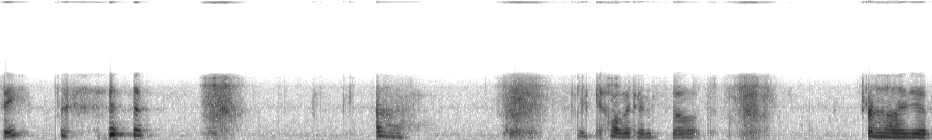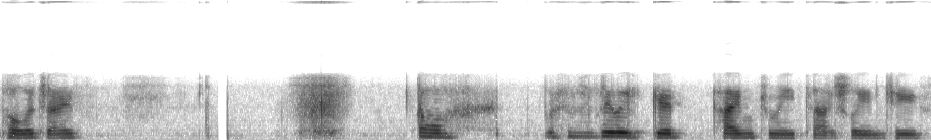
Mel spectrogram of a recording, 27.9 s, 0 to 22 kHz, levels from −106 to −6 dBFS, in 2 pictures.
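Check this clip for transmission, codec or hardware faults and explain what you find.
There's one fault, and it runs the whole length of the clip: stereo read as mono. Somewhere along the way the interleaved left and right samples were taken as one long single-channel stream, so every stereo pair gets played back to back. That doubles the sample count, and the result is the audio crawling along at half speed and sitting a full octave (12 semitones) low, with a fainter mirrored copy folded into the top half of the spectrum.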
